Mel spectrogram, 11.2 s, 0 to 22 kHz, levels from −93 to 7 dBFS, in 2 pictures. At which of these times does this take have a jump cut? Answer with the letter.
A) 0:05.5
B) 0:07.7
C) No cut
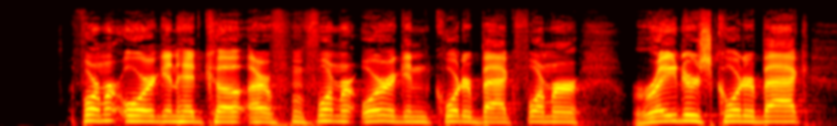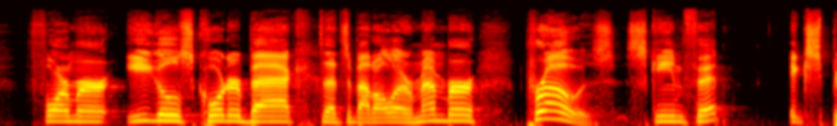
B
